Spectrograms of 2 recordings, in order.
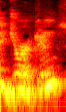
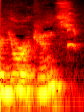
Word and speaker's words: Jorkins: They mention Bertha Jorkins, or Yorkins, depending how you want to pronounce that, right?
